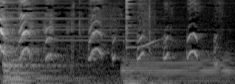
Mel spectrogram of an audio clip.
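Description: A newborn Shiba Inu puppy gives a quick run of short, high-pitched squeals, about six a second, through roughly the first second. Under them runs cheerful background music with a bouncing bass beat and held notes.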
